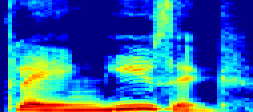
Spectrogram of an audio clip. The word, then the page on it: playing music: British English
